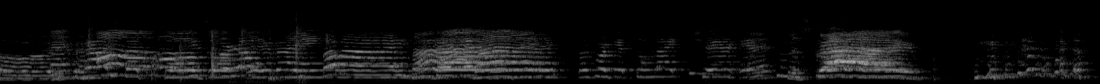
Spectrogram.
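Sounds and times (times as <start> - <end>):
women singing and calling: 0.0 - 6.1
hand claps: 2.1 - 3.4.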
